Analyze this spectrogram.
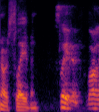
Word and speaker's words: Slavin: did I pronounce that right have I been pronouncing that right for Is it Slavin or Slavven? Slavven. Long a. Slavven.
